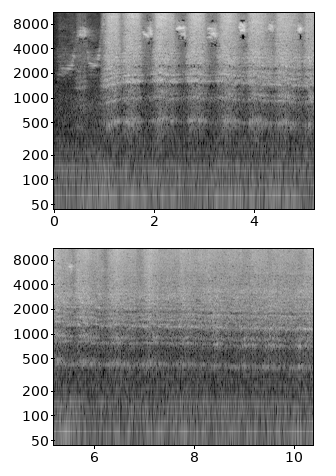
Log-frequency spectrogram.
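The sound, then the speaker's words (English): Liquid nitrogen escapes from its tank with a loud, broad hiss. Rhythmic pulsing surges at first settle into a steady, rushing hiss with no voices. “It is actually the sound of liquid nitrogen escaping from its tank.”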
